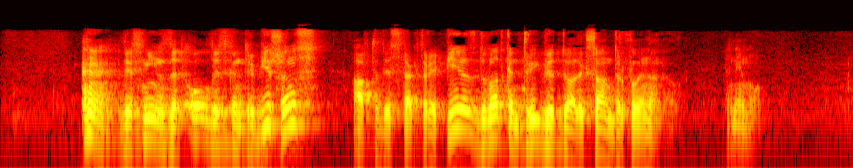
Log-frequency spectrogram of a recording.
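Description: A man lectures calmly through a microphone in a large hall.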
